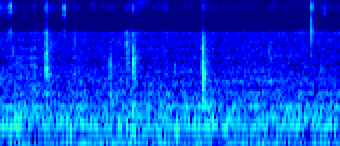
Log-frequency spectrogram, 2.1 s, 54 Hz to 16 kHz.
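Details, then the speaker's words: 2015 MacBook Pro returned from an AppleCare repair and shaken by hand. Light, irregular clicks, like a small loose piece rattling inside the case, and the whole base feels like it is moving. Loose internal part rattle that is still unfixed after repair. "you can hear that kind of top-heavy noise in the original noise and you might be able to hear the new noise you can feel it more than you can hear it but you can just feel the entire base of the computer kind of moving around this time"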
